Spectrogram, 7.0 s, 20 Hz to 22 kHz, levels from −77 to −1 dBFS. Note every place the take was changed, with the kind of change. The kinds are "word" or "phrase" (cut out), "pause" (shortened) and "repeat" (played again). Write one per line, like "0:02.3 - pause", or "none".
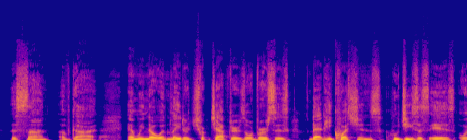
0:04.5 - pause
0:05.7 - pause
